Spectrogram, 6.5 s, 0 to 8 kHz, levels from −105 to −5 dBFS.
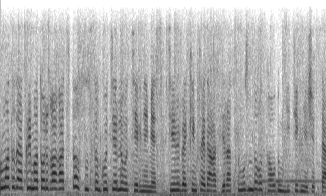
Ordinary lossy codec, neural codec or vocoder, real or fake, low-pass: Opus, 16 kbps; none; real; 7.2 kHz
